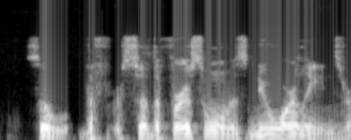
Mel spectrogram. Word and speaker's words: New Orleans: It's like it's one word. New Orleans.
